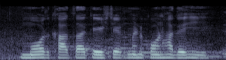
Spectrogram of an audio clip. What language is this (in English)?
Chhattisgarhi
